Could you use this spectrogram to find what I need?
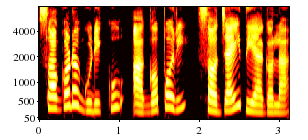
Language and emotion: Odia, neutral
